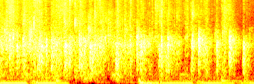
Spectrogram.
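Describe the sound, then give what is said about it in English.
A crowd applauds steadily for a speaker introduced as a best-selling author, a dense wash of clapping that holds strong throughout, with a low rumbling hum underneath and no one speaking. “can I have a massive round of applause to Die Forster, everyone?”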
